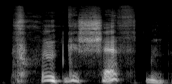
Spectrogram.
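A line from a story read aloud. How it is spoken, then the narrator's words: Lady laughing. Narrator (German): lachte die Dame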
